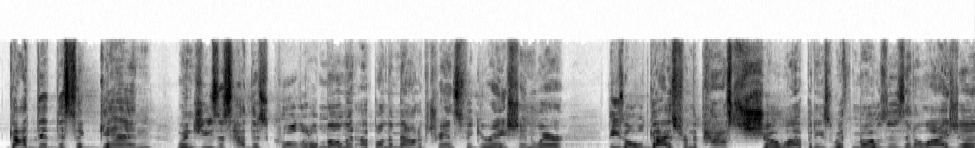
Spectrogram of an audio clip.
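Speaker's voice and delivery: normal talking voice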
